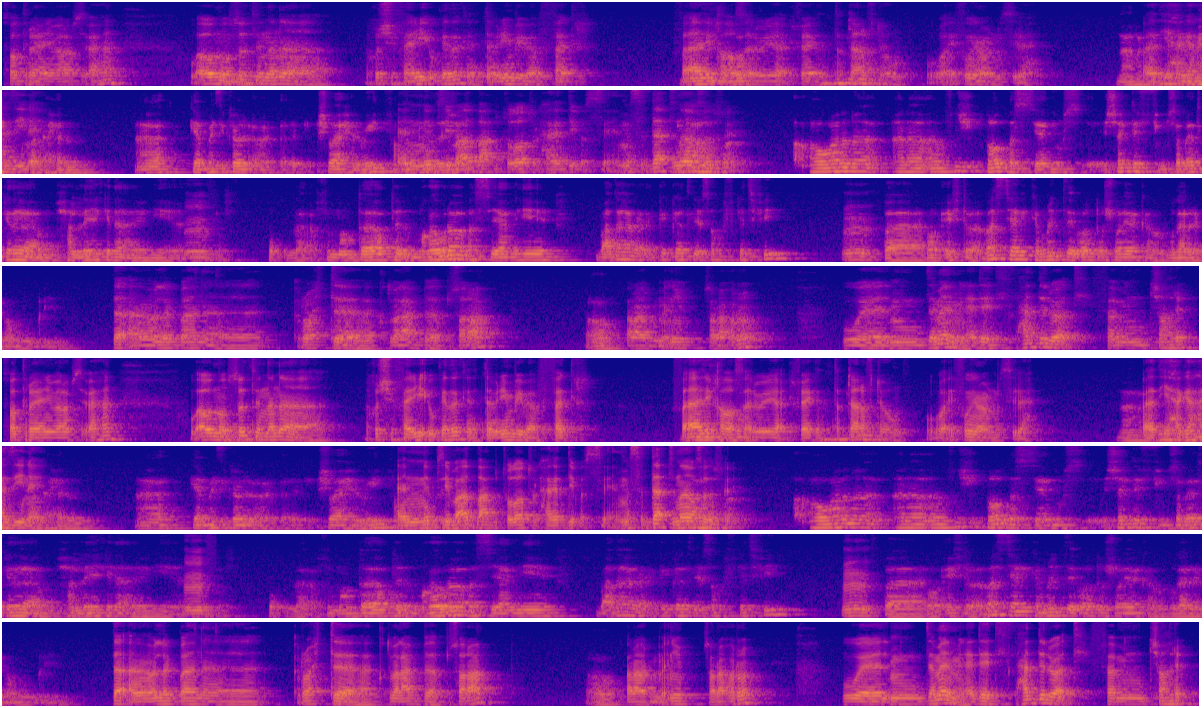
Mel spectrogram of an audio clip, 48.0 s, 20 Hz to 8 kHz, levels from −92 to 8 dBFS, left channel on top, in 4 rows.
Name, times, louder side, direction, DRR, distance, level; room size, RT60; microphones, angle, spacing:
voice 1, 0.1-1.4 1.9-3.3 3.6-5.8 6.8-9.0 9.2-10.3 11.4-12.4 15.9-19.3 25.8-26.0 32.4-32.7 37.1-38.6 38.9-40.8 42.2-43.5 44.4-47.8, right 3 dB, 40° right, 7 dB, 0.4 m, -32 dB
voice 2, 6.8-7.4 8.2-8.8 11.1-11.4 11.8-12.8 13.3-13.6 13.9-15.9 16.2-16.6 18.7-19.3 19.9-26.2 26.7-29.5 29.9-31.8 32.8-36.6 41.8-42.1 44.7-44.9, left 2 dB, 75° left, 4 dB, 0.6 m, -34 dB
3.7 x 2.1 x 2.8 m, 0.64 s
head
